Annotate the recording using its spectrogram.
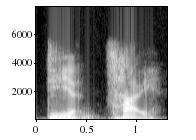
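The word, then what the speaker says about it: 点菜: its height done very good similarly order becomes DN high which uses a falling rising tone on the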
